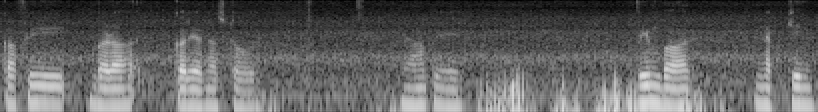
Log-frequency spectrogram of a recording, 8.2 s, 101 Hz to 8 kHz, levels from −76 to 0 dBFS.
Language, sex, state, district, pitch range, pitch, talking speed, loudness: Hindi, male, Punjab, Pathankot, 125-140 Hz, 130 Hz, 75 wpm, -20 LUFS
